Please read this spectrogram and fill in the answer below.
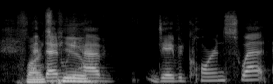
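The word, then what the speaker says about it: Corenswet: And then we have David Corin sweat. How do you say Corin sweat?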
